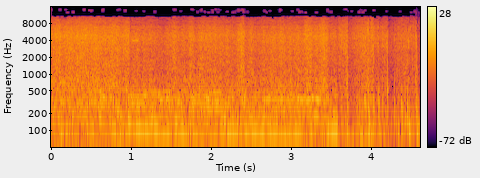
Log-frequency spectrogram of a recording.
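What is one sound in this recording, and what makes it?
Floodwater rushes and splashes over a weir.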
